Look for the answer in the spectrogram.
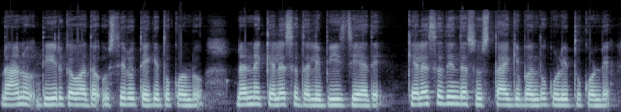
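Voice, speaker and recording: A woman narrating a first-person moral story in a steady, even reading voice. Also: lowish voice, normal speed.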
